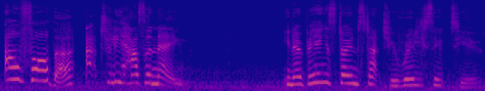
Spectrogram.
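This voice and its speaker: High-voiced, sardonic living statue woman. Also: very animated, moderate pace, very noisy. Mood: exasperated, mocking. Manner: sarcastic, cutting. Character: bitter, sardonic immortal sister bound as a statue. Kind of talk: video game character acting.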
